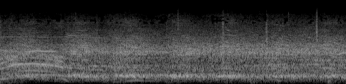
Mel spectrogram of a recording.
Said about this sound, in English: And listen to this crowd, it has come unglued. Oh, the icon, Sting.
